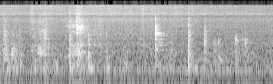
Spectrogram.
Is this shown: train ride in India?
no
